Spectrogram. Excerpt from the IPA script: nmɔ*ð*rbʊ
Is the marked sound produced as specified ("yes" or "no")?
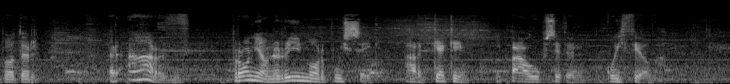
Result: no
